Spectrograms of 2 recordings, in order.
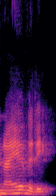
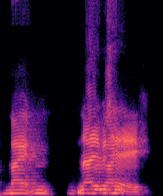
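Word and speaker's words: naïveté: And this is a 16, 17-year-old girl, and you took advantage of her naivety, or her naivety. No, naivete. Yes, naivete. Yes, thank you.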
